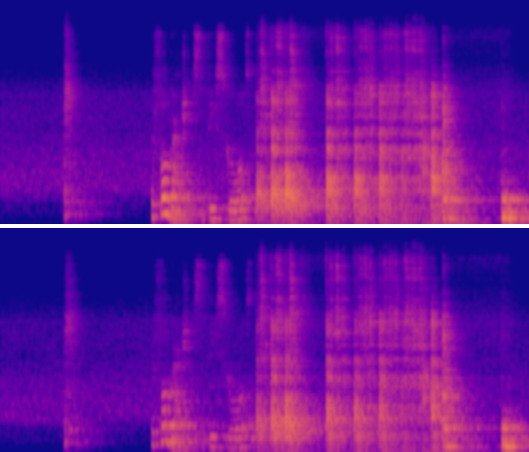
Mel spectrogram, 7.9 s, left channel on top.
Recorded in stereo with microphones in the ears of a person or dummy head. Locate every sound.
0.9 s a snare drum: 60° left (ahead or behind), 1.5 m
2.3 s a woman speaking: 35° left (ahead or behind), 0.6 m
3.8 s writing: 15° right (ahead or behind), 2.5 m
6.6 s tapping: 5° right (ahead or behind), 2 m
